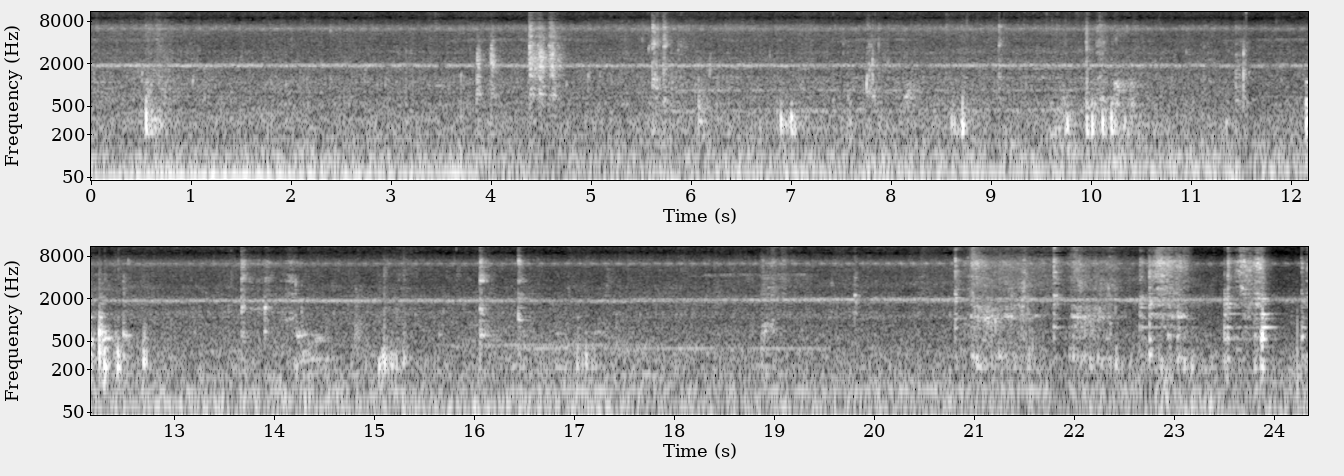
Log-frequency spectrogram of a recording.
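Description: Potatoes stirred with spices in a pan during a simple village pre-dawn meal with thin singi fish curry, giving repeated clinks and scrapes of a utensil against the pan over a steady background hum, with no talking.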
